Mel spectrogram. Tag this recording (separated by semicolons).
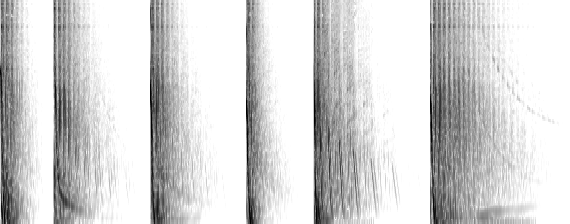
Shoot; Gun; Lazer; Weapon; Sci-Fi; SciFi; Space; Laser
